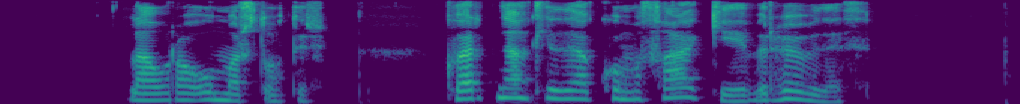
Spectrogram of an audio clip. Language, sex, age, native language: Icelandic, female, 30-39, Icelandic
